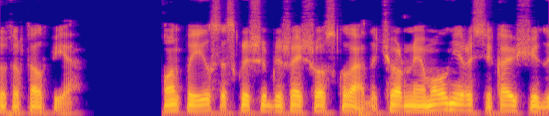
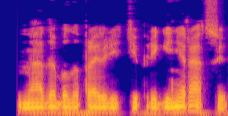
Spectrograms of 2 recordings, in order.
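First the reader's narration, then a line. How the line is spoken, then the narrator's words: Grumbled. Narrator (Russian): проворчал Кайта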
